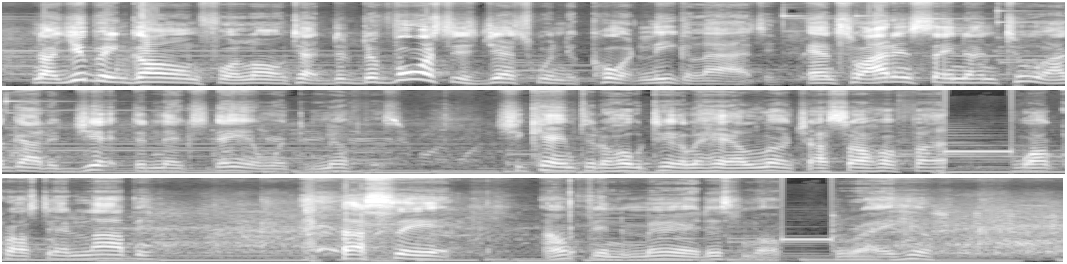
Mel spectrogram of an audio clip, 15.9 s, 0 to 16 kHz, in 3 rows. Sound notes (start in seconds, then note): 10.1 beep; 14.5 beep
